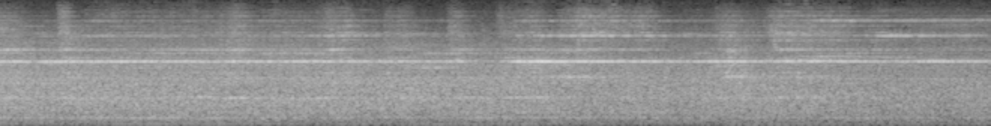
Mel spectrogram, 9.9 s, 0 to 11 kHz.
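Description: Network Rail test train hauled by Class 43 HST power cars running past at a distance: steady rail running noise with a continuous high-pitched squeal held throughout.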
